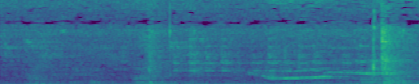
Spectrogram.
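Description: A faint, short cat meow that rises in pitch about a second and a half in, over quiet room hum.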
